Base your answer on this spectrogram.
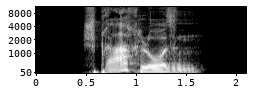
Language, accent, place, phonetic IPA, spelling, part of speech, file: German, Germany, Berlin, [ˈʃpʁaːxloːzn̩], sprachlosen, adjective, De-sprachlosen.ogg
- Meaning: inflection of sprachlos: 1. strong genitive masculine/neuter singular 2. weak/mixed genitive/dative all-gender singular 3. strong/weak/mixed accusative masculine singular 4. strong dative plural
